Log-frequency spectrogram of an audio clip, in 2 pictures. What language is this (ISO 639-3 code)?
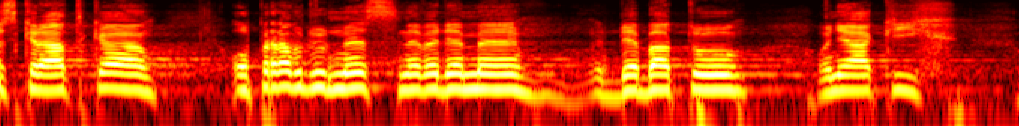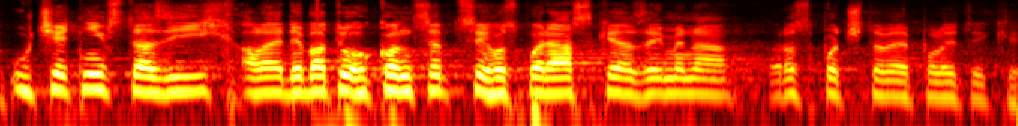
ces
